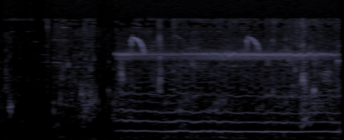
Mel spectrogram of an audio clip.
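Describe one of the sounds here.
A fishing reel whirs as the line is wound in.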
